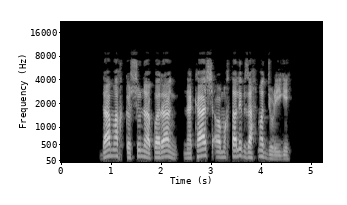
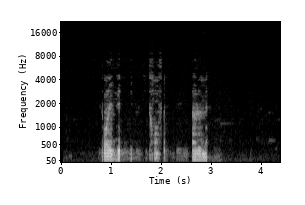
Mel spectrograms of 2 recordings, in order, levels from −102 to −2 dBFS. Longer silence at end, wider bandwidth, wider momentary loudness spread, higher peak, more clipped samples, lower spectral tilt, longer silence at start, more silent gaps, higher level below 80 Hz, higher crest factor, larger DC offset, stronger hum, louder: second, 0.7 s vs 1.5 s; first, 9.4 kHz vs 7.6 kHz; second, 10 LU vs 21 LU; first, -6 dBFS vs -14 dBFS; neither; second, -3 dB/octave vs -9.5 dB/octave; about the same, 0.85 s vs 0.85 s; first, 2.35-2.44 s vs none; second, -76 dBFS vs -52 dBFS; about the same, 22 dB vs 20 dB; neither; neither; first, -26 LUFS vs -32 LUFS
